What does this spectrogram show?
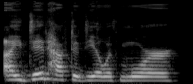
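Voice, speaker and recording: A woman's voice: lowish voice, steady tone, a little slow. A woman speaking as a podcast guest in a conversational interview, informal and thinking aloud, voicing imagined quotes as she explains. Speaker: podcast guest, online course creator and coach.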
